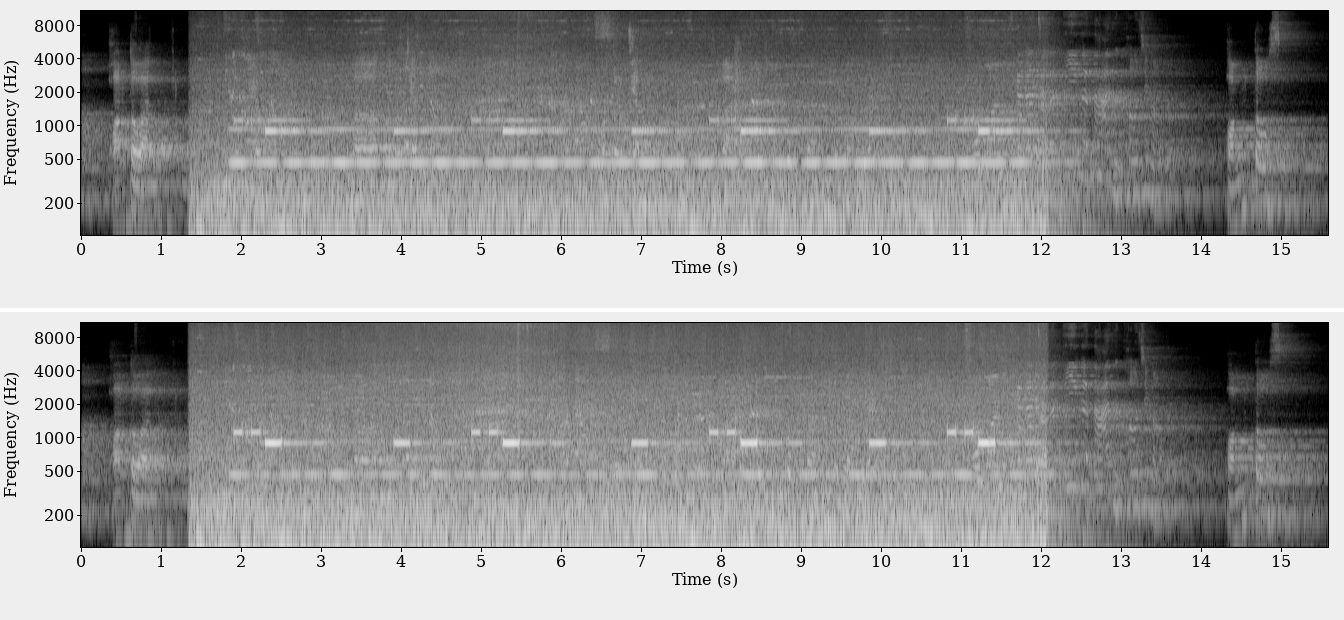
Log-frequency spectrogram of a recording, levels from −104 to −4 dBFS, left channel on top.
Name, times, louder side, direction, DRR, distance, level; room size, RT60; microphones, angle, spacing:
voice 1, 0.3-0.9 1.6-2.3 3.4-4.2 6.5-7.3 7.9-8.6 14.3-15.0, left 2 dB, 85° left, 3 dB, 1.0 m, -40 dB
sound 1, 1.3-12.1, right 5 dB, 40° right, 0.3 m, -28 dB
voice 2, 1.6-2.5 3.8-4.5 5.6-6.7 8.1-8.5 11.6-13.7, right 1 dB, 15° right, 2 dB, 0.8 m, -42 dB
sound 2, 1.8-11.9, left 5 dB, 40° left, 0.3 m, -35 dB
9.5 x 6.0 x 7.6 m, 3.0 s
head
